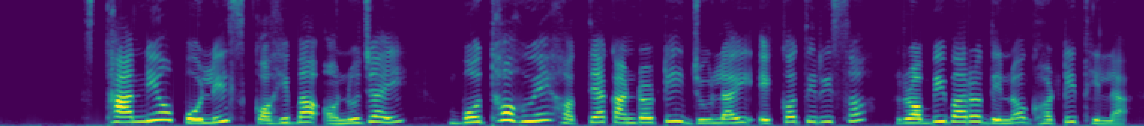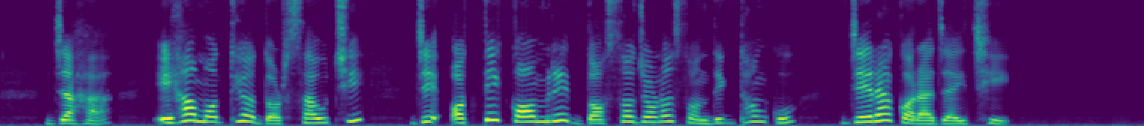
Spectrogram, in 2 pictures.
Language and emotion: Odia, neutral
